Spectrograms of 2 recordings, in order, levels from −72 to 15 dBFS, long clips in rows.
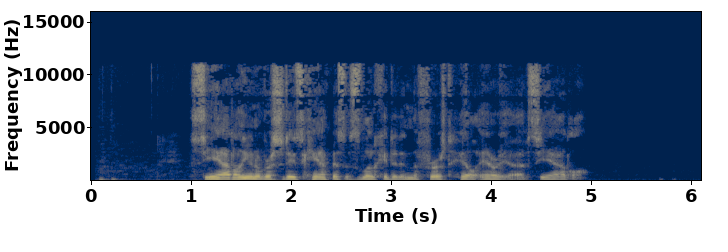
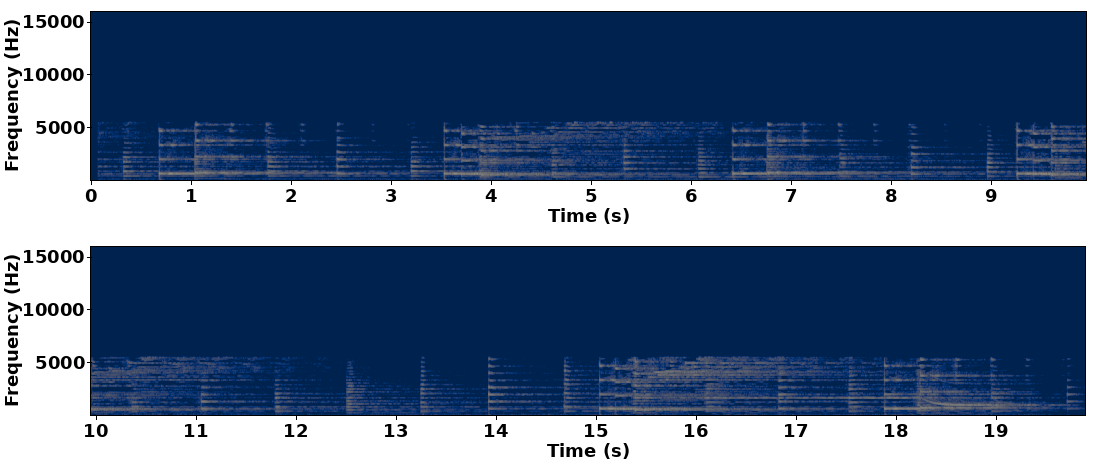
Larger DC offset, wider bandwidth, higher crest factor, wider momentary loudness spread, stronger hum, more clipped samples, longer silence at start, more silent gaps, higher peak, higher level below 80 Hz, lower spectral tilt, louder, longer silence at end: neither; first, 12 kHz vs 5.8 kHz; about the same, 16 dB vs 20 dB; second, 10 LU vs 17 LU; neither; neither; about the same, 0.1 s vs 0.05 s; neither; first, 0 dBFS vs -16 dBFS; first, -46 dBFS vs -66 dBFS; about the same, -4 dB/octave vs -5 dB/octave; first, -16 LUFS vs -35 LUFS; first, 1.2 s vs 0 s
